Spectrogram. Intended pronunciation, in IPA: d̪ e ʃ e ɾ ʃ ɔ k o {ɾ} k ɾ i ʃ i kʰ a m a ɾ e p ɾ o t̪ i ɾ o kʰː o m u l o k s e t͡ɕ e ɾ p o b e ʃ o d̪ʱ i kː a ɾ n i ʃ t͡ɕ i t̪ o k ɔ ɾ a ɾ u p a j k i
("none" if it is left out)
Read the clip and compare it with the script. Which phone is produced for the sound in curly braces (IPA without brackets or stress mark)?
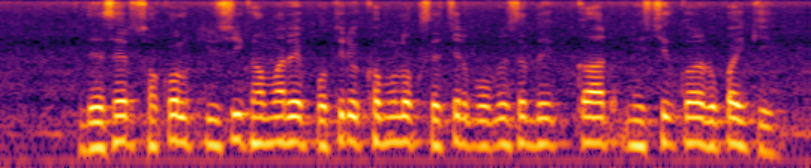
l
